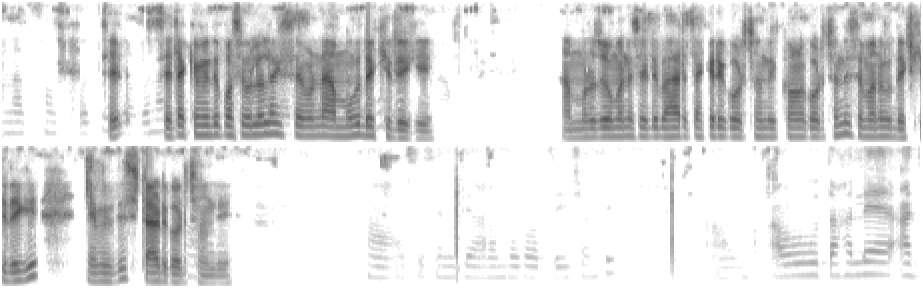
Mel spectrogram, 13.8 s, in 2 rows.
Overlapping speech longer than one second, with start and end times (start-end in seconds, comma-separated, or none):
0.8-2.9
